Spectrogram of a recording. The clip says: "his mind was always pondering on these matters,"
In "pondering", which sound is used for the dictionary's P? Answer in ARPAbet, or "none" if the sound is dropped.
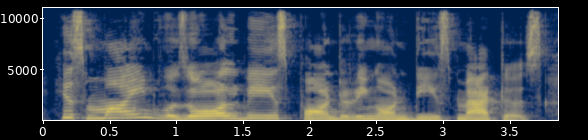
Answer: P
